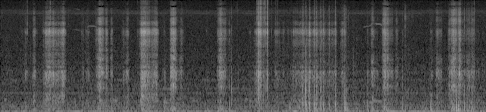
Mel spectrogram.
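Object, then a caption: Ballpoint pen on a thin paper sheet. A blue ballpoint pen tip scratches across a thin paper practice sheet with a red grid, lying flat, while writing characters. The result is a series of short, bright, scratchy strokes separated by quiet pauses, with the sound mostly high and thin and little low end.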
